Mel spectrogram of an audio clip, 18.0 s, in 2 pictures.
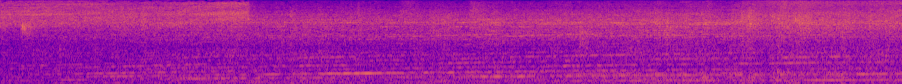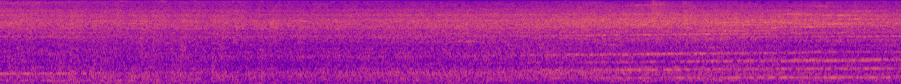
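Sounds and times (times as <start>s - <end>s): train wheels rumbling on rail: 0.0s - 18.0s
train motor whine rising: 0.1s - 2.6s.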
